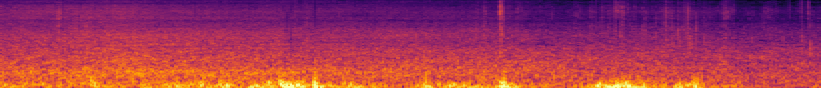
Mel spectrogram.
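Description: Sea waves at Arthunkal Beach roll and break in a continuous surging roar, with a few louder swells and gusty wind buffeting the microphone; no voices are heard.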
